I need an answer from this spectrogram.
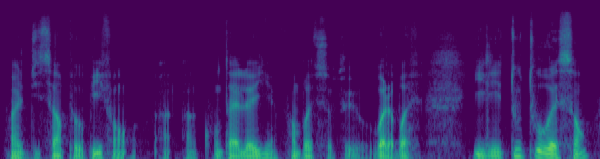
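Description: A man's voice: deep voice, fast, gravelly, warm tone, dry recording. A man hosting a radio music show, presenting casually between tracks in a hesitant, rambling way, full of fillers. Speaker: radio host.

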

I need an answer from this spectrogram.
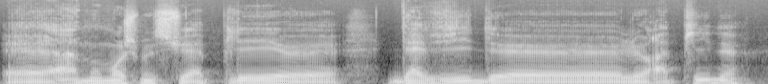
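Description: Low, mellow-voiced hesitant man. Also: steady tone, normal speed. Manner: hesitant, many filler sounds. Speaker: guest artist. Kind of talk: casual interview.

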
